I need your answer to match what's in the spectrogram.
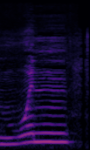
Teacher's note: میم کے لیے دونوں ہونٹوں کو پہلے ملائیں گے اور پھر دمہ اسے دیں گے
